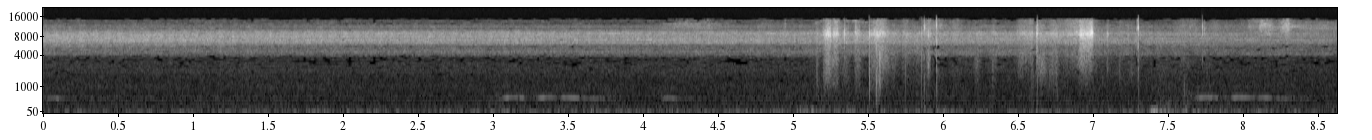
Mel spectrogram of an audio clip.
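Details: Cicada in Greece, described as crippled and injured with one leg bent. A steady, high, unbroken buzzing drone fills the clip, with faint short whistled bird notes and a few rustles and taps near the end.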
